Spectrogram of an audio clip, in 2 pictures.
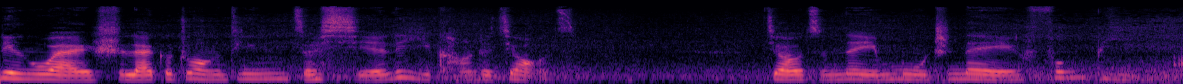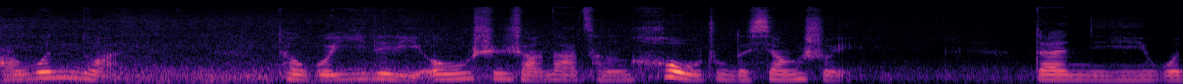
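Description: Amid noticeable background noise, a woman speaks fairly slowly at a medium pitch. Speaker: audiobook narrator. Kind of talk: reading aloud. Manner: animated.

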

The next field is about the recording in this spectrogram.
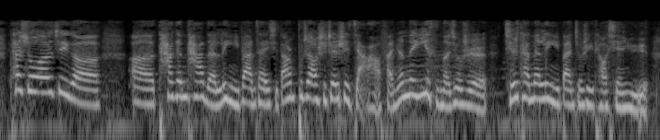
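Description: A woman talks at a fairly quick pace, somewhat breathy, her pitch making very wide swings. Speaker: radio host. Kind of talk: radio talk show. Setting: studio.

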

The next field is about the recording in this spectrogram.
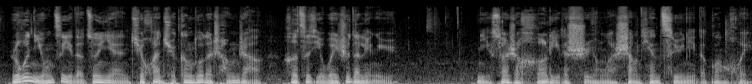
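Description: Noticeable background noise and audible room echo surround this recording. A man with a very deep, low pitch speaks at a moderate pace with lively intonation. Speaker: late-night radio DJ. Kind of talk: late-night radio monologue. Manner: fluent; soft-spoken.

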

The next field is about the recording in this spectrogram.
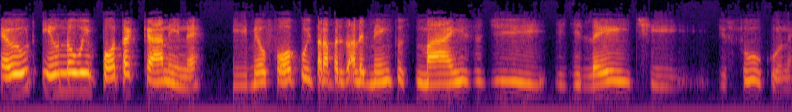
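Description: With a Chinese accent, this man talks at a very slow pace in a fairly high pitch, his loudness swinging widely while his pitch varies in an ordinary way. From China. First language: Chinese (speaking Portuguese). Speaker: food importer. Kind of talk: interview. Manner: halting.

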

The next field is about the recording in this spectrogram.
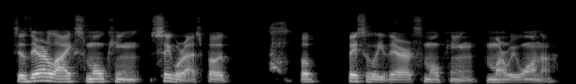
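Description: The speech moves at a moderate pace. It carries a Chinese accent. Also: man, medium pitch for a man, ordinary pitch variation. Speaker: podcast host. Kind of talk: casual chat. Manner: halting.

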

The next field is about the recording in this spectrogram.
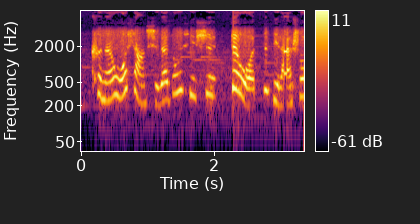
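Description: Amid noticeable background noise, a woman's high-pitched voice swings very widely in pitch. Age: young. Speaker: university student. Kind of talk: interview. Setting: phone call.

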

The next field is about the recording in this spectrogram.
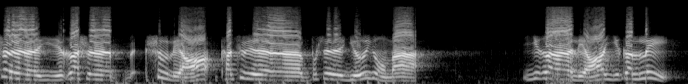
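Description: A woman's fairly high voice, bright and sharp in tone, with lively intonation at a very slow pace. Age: 60s. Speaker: radio call-in listener. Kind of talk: phone-in health consultation.

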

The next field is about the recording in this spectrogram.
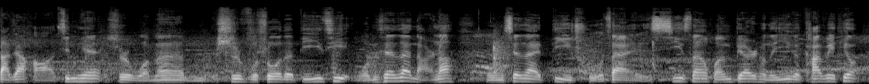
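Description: A man with a medium pitch speaks at a moderate pace. Noticeable background noise runs behind him. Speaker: primary school math teacher, podcast host. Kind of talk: casual chat. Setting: coffee shop.

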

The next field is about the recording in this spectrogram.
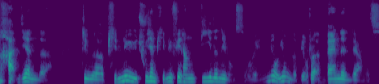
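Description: With a dark, mellow tone and fairly high pitch, a man speaks at a fairly quick pace with ordinary pitch variation, the sound dry and close with no echo. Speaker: English teacher. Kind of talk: lecture. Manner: animated.

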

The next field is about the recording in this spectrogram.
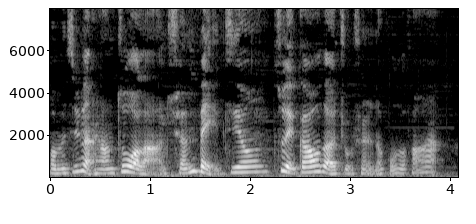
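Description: Fairly quick delivery from a woman, with noticeable background noise. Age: young. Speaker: script-murder game shop owner. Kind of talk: casual interview chat.

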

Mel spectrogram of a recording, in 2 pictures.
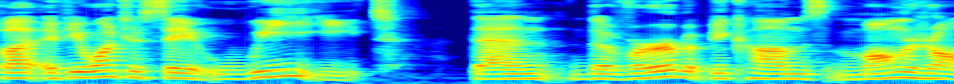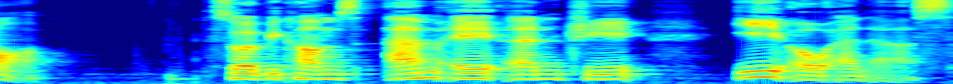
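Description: Speaking at a very slow pace, a man with a Chinese accent keeps a medium pitch and ordinary pitch variation. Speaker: language learning content creator. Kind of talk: casual educational monologue. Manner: hesitant, with frequent fillers.

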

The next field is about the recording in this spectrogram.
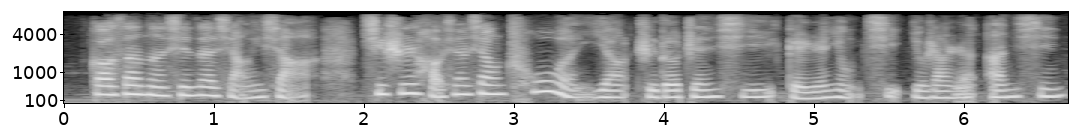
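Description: A woman's medium-pitched, ordinary speaking voice with ordinary pitch variation. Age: 20s. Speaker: internet radio host. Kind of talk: casual chat.

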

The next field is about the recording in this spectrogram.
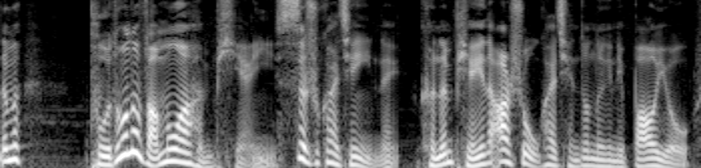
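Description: A man speaks at a very fast pace, his pitch fairly high with some vocal fry. His voice swings very widely in pitch. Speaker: podcast host discussing recording gear. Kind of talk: casual monologue tutorial. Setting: home studio, condenser mic with pop filter. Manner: halting, many fillers and repeated words.

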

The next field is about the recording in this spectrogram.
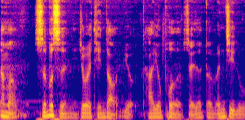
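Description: Very deep, low male voice, somewhat breathy, fairly quick, with ordinary pitch variation. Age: 40s. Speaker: basketball writer and podcast host. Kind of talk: casual chat.

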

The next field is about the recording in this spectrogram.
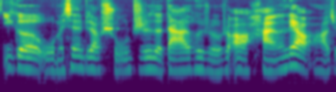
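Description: Very deep and low in pitch, a woman talks at a very fast pace with fairly even intonation. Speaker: marketer. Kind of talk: casual chat.

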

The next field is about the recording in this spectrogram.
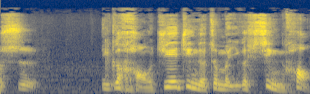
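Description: With very wide pitch swings and vocal fry, a man speaks. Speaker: podcast host. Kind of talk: casual chat.

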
